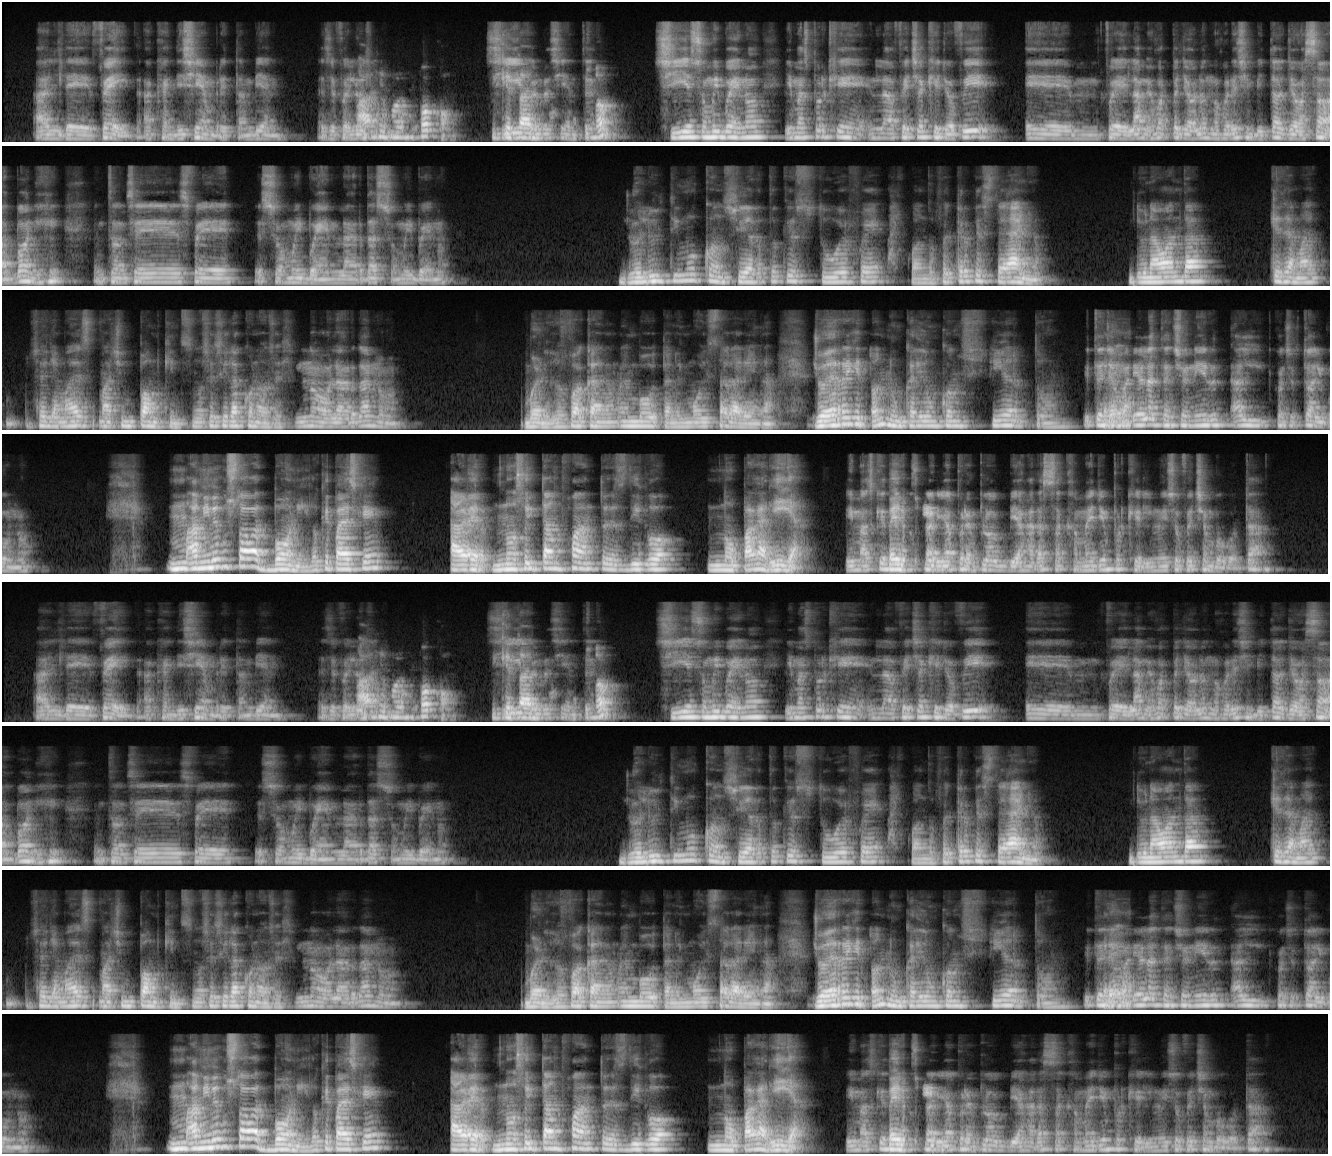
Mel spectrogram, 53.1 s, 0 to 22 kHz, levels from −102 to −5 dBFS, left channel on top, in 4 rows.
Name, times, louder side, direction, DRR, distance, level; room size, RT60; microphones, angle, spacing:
voice 1, 0.3-2.8 3.2-4.0 4.8-6.0 6.5-9.9 10.2-17.7 29.5-30.5 37.4-40.1 48.3-52.5, left 2 dB, 75° left, 0.9 m, -28 dB
voice 2, 3.5-4.5 4.9-5.4 5.9-6.1 19.4-23.7 24.5-25.4 26.0-29.4 31.8-37.2 37.6-37.8 40.9-41.2 41.5-43.7 44.3-46.6 46.9-47.9 48.7-49.3, equal, ahead, 0.5 m, -21 dB
8.4 x 5.1 x 5.4 m
head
